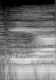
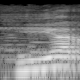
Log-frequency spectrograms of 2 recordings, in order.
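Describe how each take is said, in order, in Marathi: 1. हा शब्द स्वराच्या आवाजाने सुरू होतो. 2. हा शब्द h च्या आवाजाने सुरू होतो. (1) "इयर म्हणतो आपण" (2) "हियर नाही म्हणत"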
